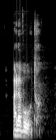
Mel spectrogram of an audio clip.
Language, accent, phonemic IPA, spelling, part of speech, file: French, France, /a la votʁ/, à la vôtre, interjection, LL-Q150 (fra)-à la vôtre.wav
- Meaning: cheers (used as a toast to drinking)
